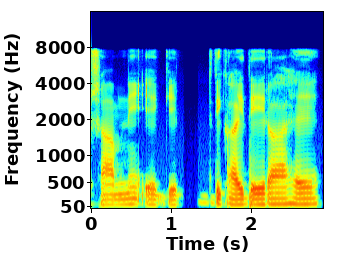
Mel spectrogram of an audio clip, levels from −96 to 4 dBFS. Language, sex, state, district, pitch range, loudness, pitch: Hindi, male, Uttar Pradesh, Saharanpur, 95-105 Hz, -18 LUFS, 100 Hz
